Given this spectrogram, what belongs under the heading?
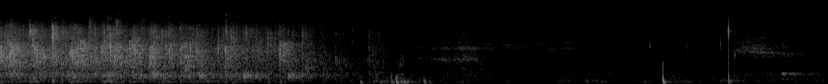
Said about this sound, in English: Thanks, guys. How about give these guys a nice clap?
